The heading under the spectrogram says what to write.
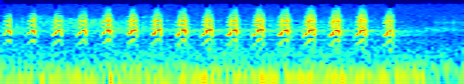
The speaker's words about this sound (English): The northern flicker, a bird with a gorgeous Latin name, Colaptes auratus, the golden chiseler.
